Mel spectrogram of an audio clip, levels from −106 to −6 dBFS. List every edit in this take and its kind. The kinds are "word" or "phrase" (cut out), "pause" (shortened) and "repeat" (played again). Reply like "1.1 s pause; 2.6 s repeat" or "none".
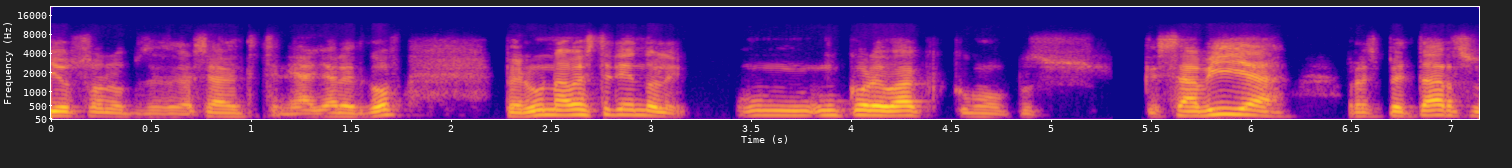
5.3 s pause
